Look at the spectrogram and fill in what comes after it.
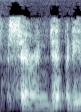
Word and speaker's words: serendipity: So, for example, it's serendipity that Reading and Reading are spelled the same. Or if you find something very nice, it's just serendipity stepping in. Serendipity, S-E-R-E-N-D-I-P-I-T-Y. That funny last three syllables, dippity.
